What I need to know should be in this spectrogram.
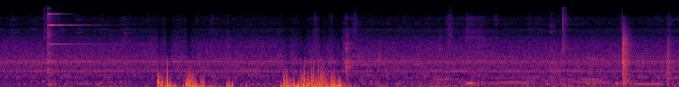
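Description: A spoon clinks against a metal bowl.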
